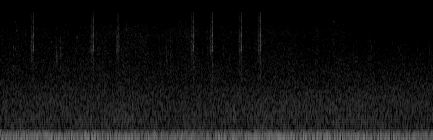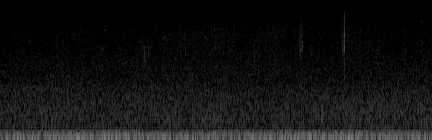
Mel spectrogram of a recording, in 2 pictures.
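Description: Short, sharp menu clicks tick now and then.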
